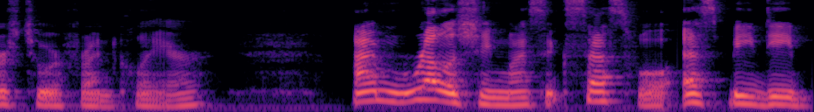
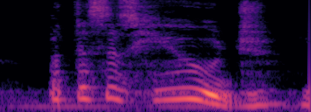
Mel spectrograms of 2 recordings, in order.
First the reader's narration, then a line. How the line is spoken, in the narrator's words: he whispers back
